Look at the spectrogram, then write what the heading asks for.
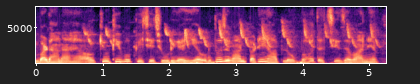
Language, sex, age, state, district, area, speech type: Urdu, female, 30-45, Bihar, Supaul, rural, spontaneous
